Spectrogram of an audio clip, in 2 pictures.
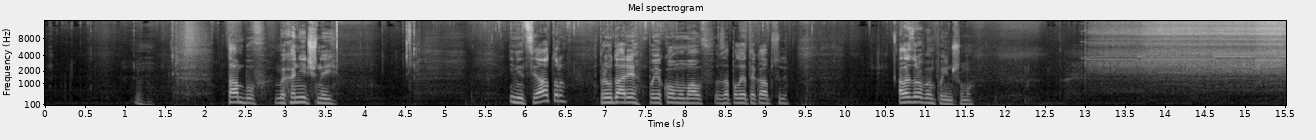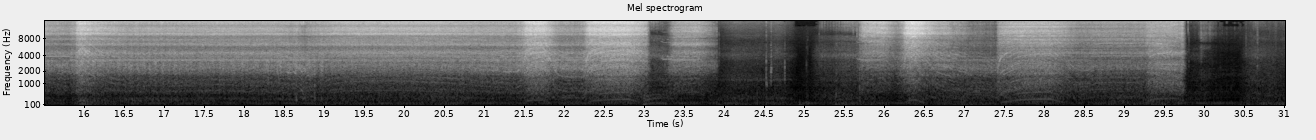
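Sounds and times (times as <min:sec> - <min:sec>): cordless drill into metal: 0:12.9 - 0:24.0, 0:25.6 - 0:29.8.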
